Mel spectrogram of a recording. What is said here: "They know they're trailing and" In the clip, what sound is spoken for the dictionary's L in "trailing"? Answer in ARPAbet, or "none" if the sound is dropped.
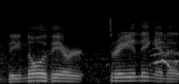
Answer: L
